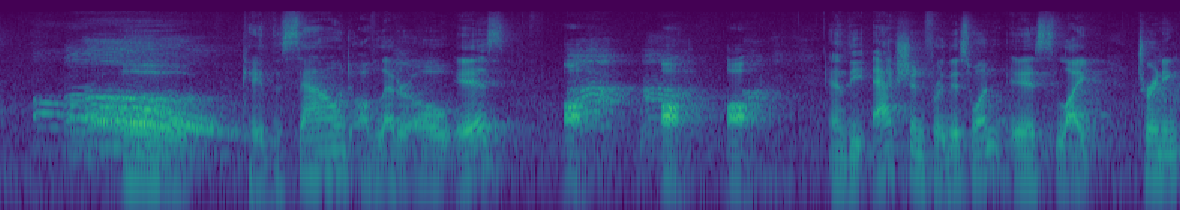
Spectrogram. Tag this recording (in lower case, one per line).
speech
